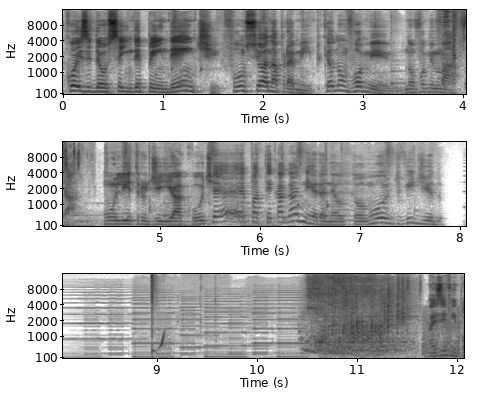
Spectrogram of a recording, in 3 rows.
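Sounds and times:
soft background music: 0:00.0 - 0:10.4.

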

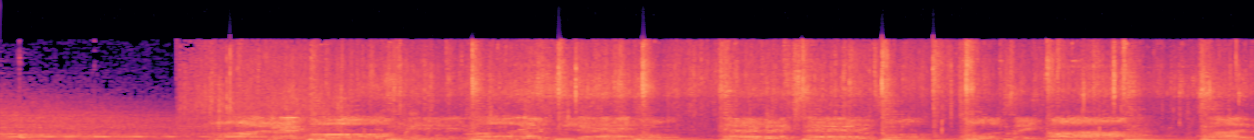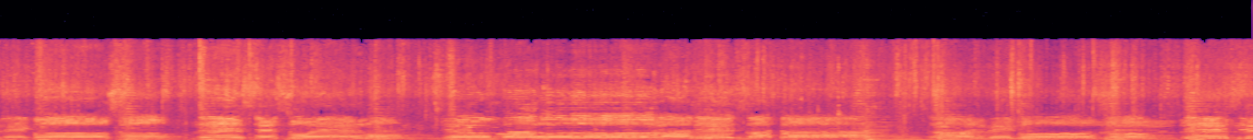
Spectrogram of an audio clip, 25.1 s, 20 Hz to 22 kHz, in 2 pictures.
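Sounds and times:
accompanying music: 0:00.0 - 0:25.0
voices singing a hymn: 0:01.8 - 0:25.0.

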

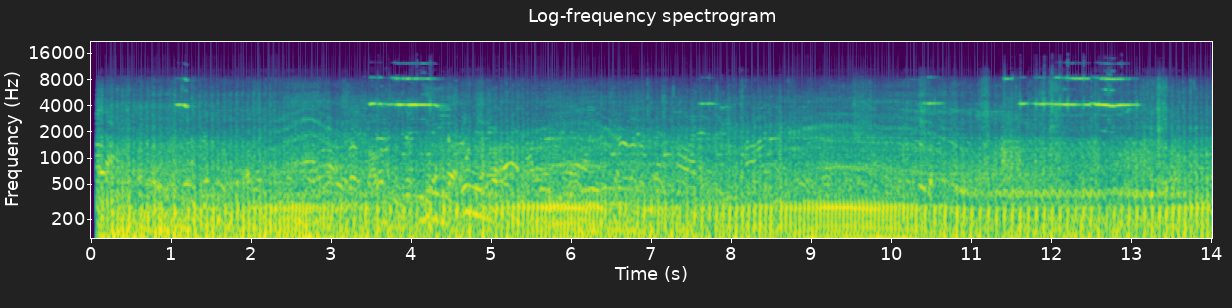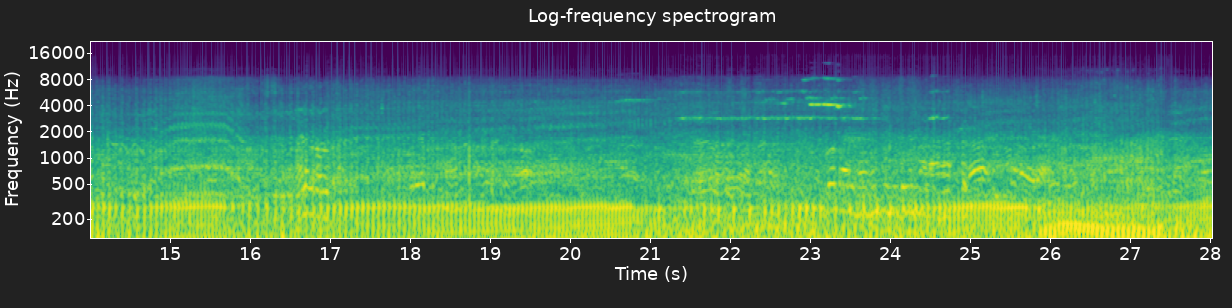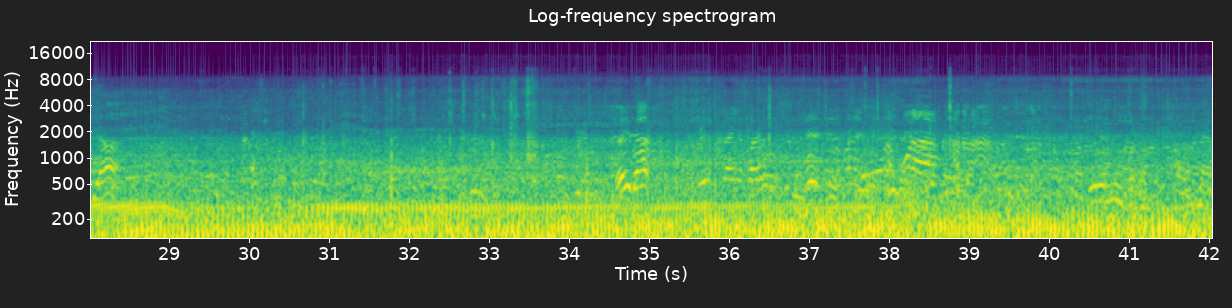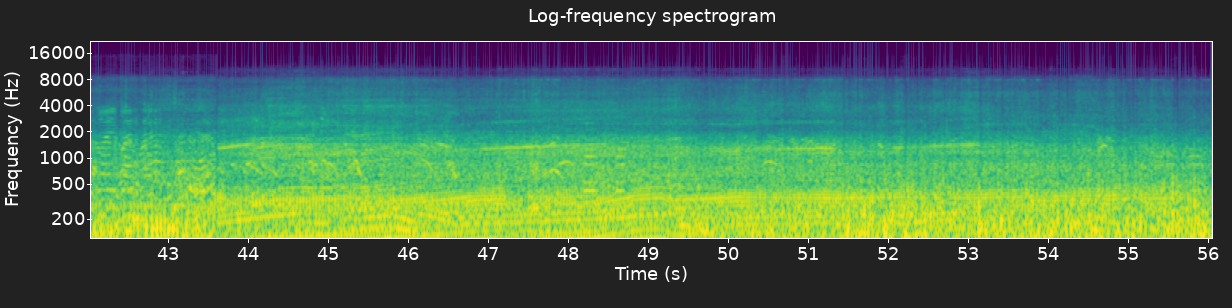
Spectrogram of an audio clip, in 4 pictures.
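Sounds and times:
motorcycle engine running: 0:00.0 - 0:56.0
men talking: 0:00.8 - 0:08.8, 0:21.4 - 0:28.8, 0:29.5 - 0:45.8
short high-pitched whistles: 0:11.4 - 0:13.3, 0:20.6 - 0:23.8.

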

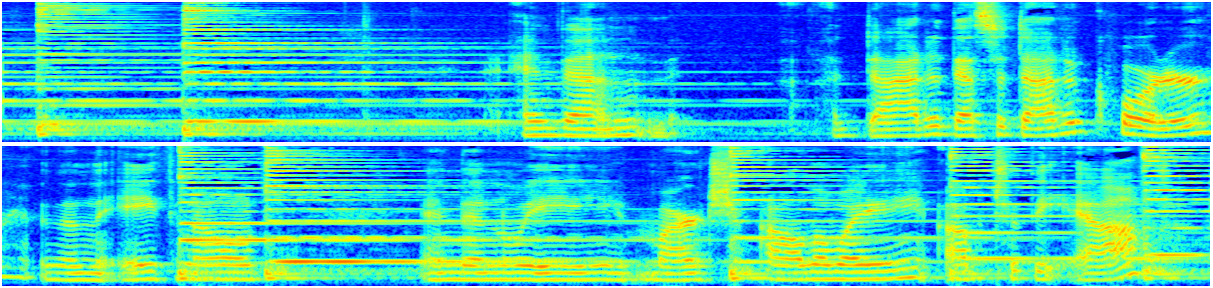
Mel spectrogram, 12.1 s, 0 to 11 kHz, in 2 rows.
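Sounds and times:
hammered dulcimer notes ringing: 0:00.0 - 0:04.0, 0:06.8 - 0:12.0.

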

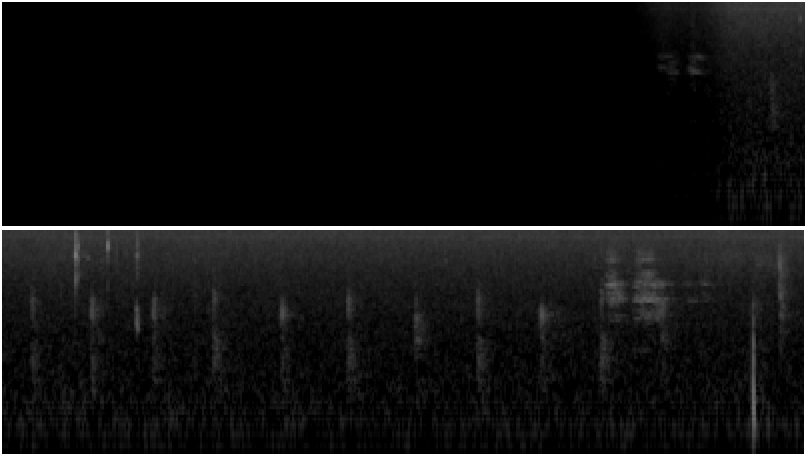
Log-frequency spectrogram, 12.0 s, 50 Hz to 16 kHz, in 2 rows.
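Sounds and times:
faint even ticking: 0:05.4 - 0:12.0.

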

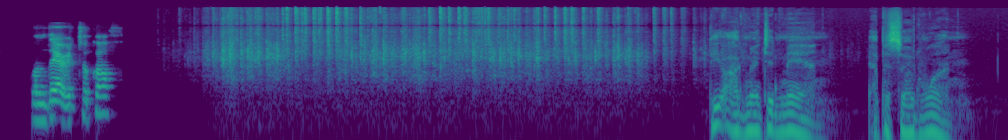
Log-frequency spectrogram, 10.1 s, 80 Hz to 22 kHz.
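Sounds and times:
fast typing clatter: 0:01.6 - 0:08.6.

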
